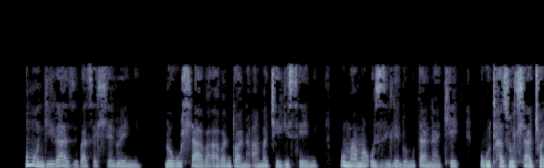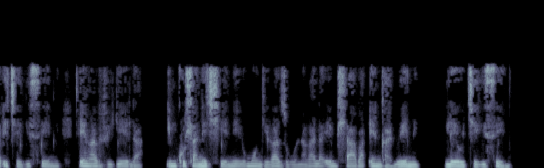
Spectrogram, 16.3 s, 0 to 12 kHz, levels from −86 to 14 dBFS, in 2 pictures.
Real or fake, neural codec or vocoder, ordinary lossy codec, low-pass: real; none; MP3, 32 kbps; 7.2 kHz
